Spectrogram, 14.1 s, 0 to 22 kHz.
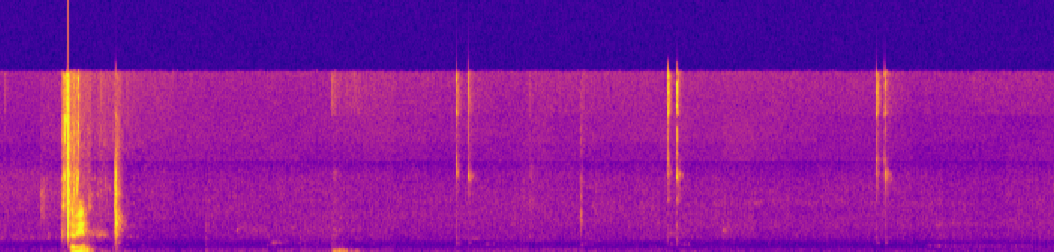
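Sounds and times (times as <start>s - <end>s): computer mouse double clicks: 8.9s - 9.1s, 11.7s - 11.9s.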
